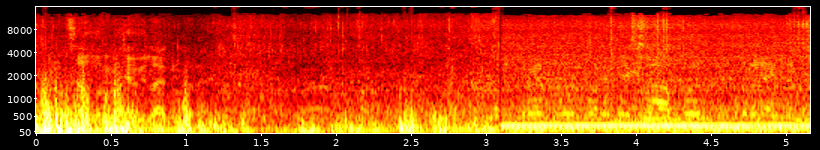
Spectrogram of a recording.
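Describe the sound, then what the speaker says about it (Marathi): A boat under way between islands on the Coron island-hopping tour in the Philippines: wind buffeting and water wash, then a steady engine drone that settles in, with a voice talking over the start. "त्यांनी लगेच दुसऱ्या आयलंडसाठी आपली बोट रवाना झालेली आहे."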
